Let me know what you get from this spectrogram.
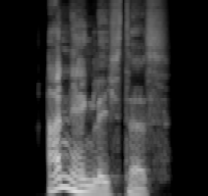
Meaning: strong/mixed nominative/accusative neuter singular superlative degree of anhänglich
- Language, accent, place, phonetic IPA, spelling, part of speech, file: German, Germany, Berlin, [ˈanhɛŋlɪçstəs], anhänglichstes, adjective, De-anhänglichstes.ogg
